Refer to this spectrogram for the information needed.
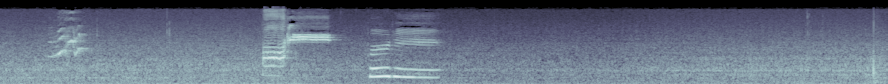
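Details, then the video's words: A pet male Senegal parrot, which talks and screams more when hormonal, gives three short bursts indoors in a quiet room: a thin high whistle, a harsh buzzy squawk, then a lower voice-like phrase. "(senegal parrot) Talking"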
